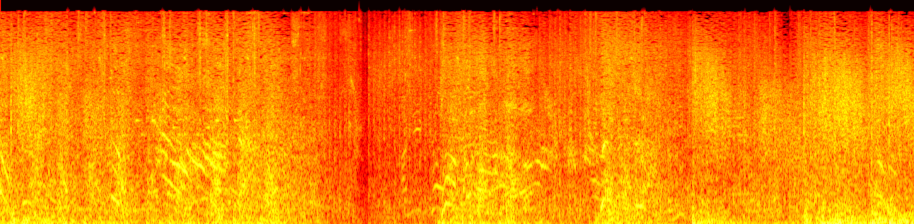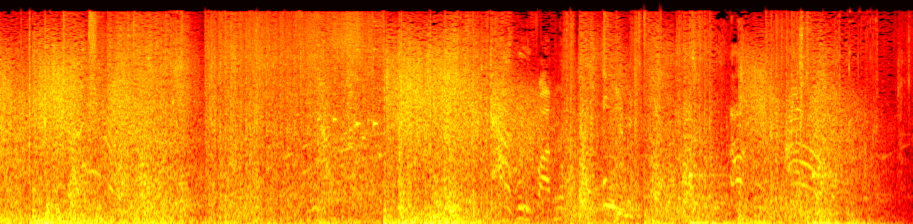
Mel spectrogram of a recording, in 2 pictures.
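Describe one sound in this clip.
Pistol shots crack repeatedly.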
